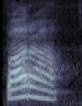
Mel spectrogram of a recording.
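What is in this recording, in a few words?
stop, Lingua Franca Nova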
